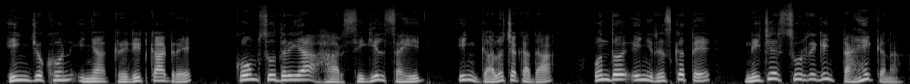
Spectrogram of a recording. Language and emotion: Santali, happy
